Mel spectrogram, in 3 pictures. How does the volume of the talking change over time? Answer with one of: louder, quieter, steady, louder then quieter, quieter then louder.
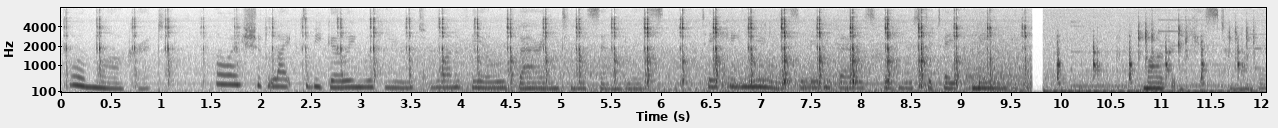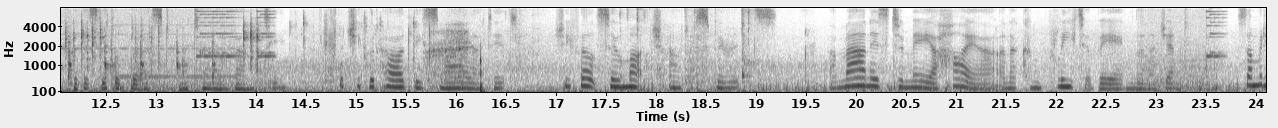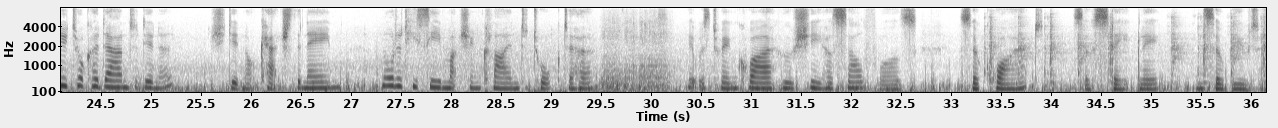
steady.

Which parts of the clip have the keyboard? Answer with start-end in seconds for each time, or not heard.
10.6-19.6.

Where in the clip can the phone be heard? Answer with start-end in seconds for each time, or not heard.
12.7-14.2, 22.8-23.8.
